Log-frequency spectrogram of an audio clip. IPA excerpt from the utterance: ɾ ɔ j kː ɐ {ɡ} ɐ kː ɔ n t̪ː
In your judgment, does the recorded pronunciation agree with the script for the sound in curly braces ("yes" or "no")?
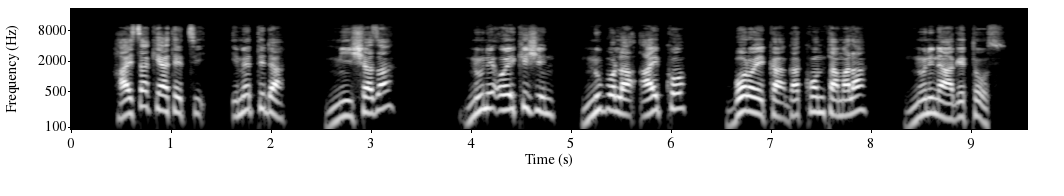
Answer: yes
